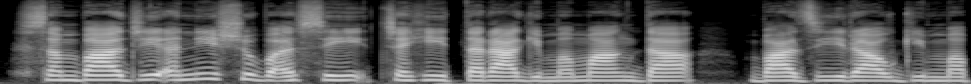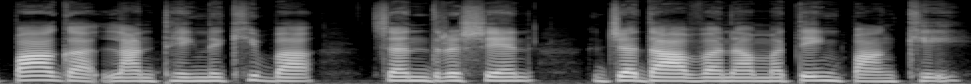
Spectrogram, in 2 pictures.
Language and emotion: Manipuri, neutral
